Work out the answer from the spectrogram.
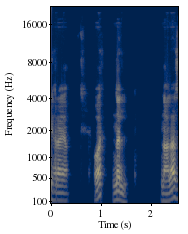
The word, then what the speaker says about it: नल: और नल, नालास लिखा है, नल होता है इसका मतलब, प्रोनाउंसिएशन नल कहा जाएगा।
